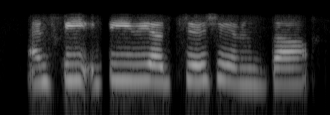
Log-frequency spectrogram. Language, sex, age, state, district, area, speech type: Telugu, female, 18-30, Andhra Pradesh, Visakhapatnam, urban, conversation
